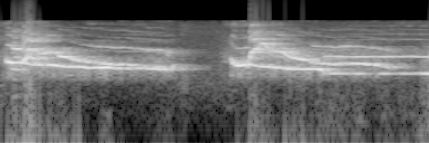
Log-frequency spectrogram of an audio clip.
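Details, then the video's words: Dogs Kuki, alto, and Krim, soprano, howl together in a synchronized duet: two long howls, each opening high and sliding down into a sustained, slightly wavering tone, separated by a short dip at about two seconds. "Dog Duet"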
